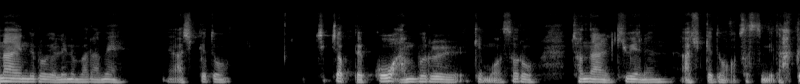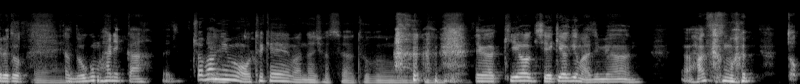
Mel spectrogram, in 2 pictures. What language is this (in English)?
Korean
